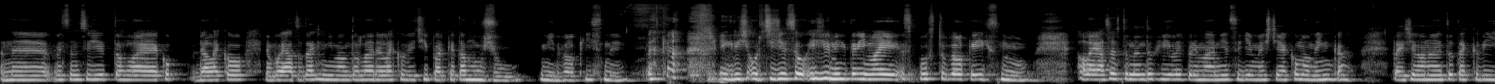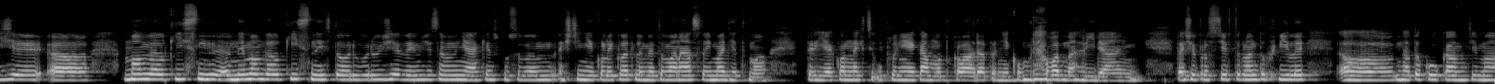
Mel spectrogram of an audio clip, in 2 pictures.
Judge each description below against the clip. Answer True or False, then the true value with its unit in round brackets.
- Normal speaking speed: False (185 wpm)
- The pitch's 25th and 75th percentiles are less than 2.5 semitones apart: True (2.1 semitones)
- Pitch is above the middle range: True (215 Hz)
